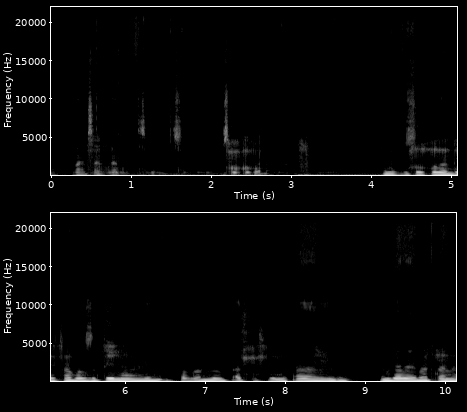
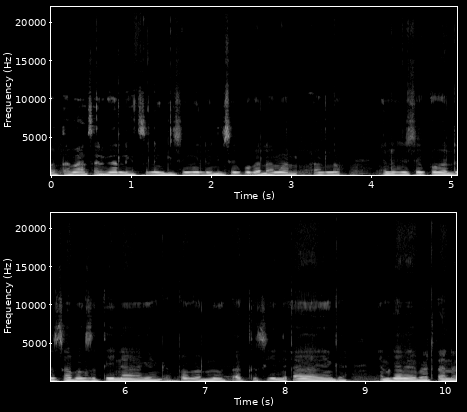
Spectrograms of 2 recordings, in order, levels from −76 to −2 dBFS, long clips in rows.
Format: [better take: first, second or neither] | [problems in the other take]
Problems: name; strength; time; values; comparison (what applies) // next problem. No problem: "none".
second | noise reduction (neural mask model DeepFilterNet 3)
